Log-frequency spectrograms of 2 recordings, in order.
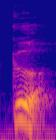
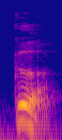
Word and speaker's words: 个: So, 个, okay? 个.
